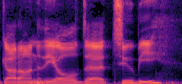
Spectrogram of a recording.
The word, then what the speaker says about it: Tubi: No, Tubi.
